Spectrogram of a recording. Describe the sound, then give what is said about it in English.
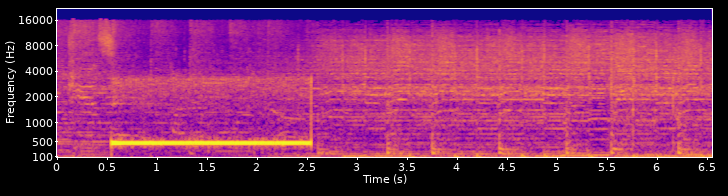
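A single loud, steady telephone ringback tone of an outgoing call, holding for about two seconds before cutting off, then a quieter murmur of background noise with no talking. “Let's call Mr. Daverly”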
